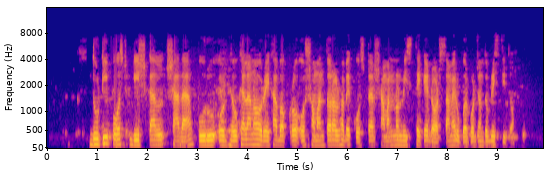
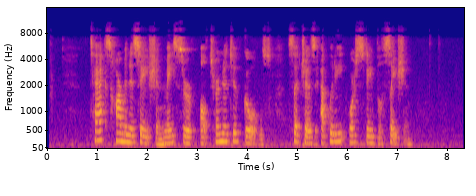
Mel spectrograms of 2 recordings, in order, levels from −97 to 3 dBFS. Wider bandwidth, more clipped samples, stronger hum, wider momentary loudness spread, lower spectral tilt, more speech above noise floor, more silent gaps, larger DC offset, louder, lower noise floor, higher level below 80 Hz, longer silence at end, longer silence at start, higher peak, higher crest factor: second, 7.2 kHz vs 9.6 kHz; neither; neither; second, 6 LU vs 11 LU; first, -6.5 dB/octave vs -3.5 dB/octave; first, 42 dB vs 32 dB; neither; neither; first, -15 LUFS vs -22 LUFS; about the same, -57 dBFS vs -54 dBFS; about the same, -54 dBFS vs -56 dBFS; second, 0.35 s vs 1.05 s; about the same, 0.85 s vs 0.85 s; first, -2 dBFS vs -6 dBFS; about the same, 14 dB vs 18 dB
